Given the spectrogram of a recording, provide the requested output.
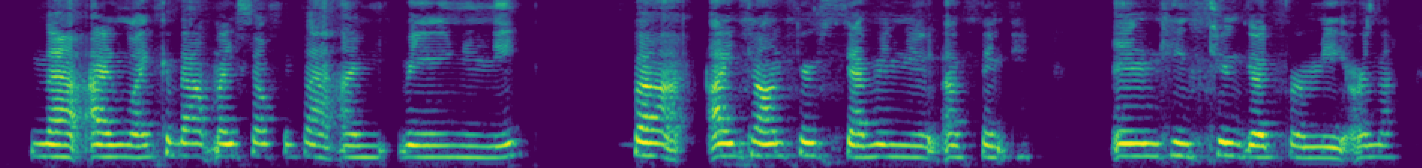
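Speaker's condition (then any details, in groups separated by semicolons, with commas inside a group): Brain injury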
